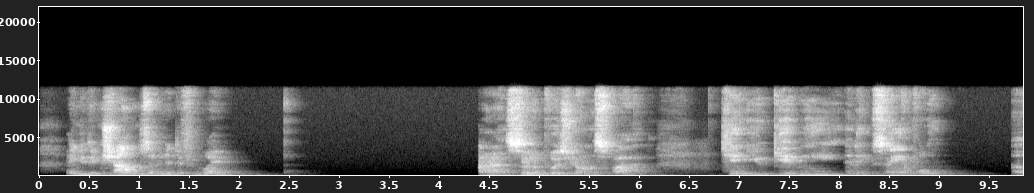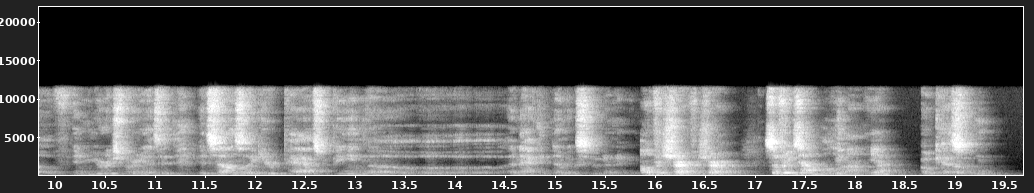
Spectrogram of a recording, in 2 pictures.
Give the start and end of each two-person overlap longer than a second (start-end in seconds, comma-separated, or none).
none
